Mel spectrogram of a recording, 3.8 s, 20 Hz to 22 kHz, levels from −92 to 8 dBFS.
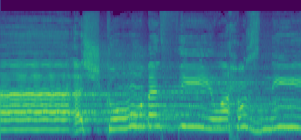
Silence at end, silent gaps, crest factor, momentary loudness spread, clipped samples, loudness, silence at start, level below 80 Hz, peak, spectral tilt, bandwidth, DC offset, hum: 0 s; none; 14 dB; 8 LU; under 0.1%; -14 LUFS; 0 s; -66 dBFS; 0 dBFS; -2 dB/octave; 16 kHz; under 0.1%; none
